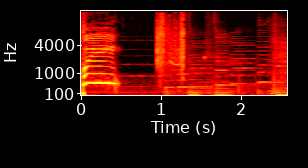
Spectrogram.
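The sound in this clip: A quick camera shutter click snaps right after a short shrill yelp, followed by a few soft low thumps.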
